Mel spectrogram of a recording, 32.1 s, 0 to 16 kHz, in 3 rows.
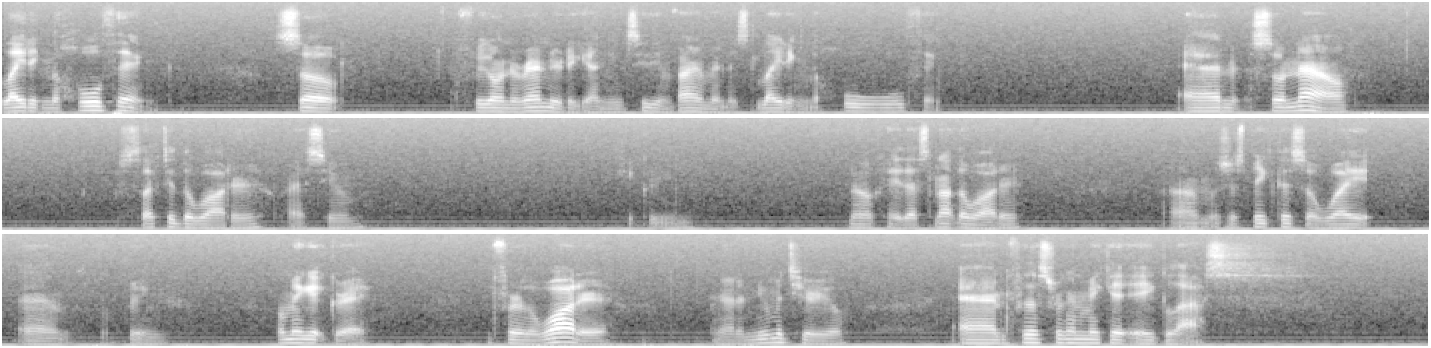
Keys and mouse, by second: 6.2 middle click, 11.0-12.0 right drag, 12.3 middle click, 23.6 middle click, 24.7-26.2 right drag, 26.2 click, 26.5 right click.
